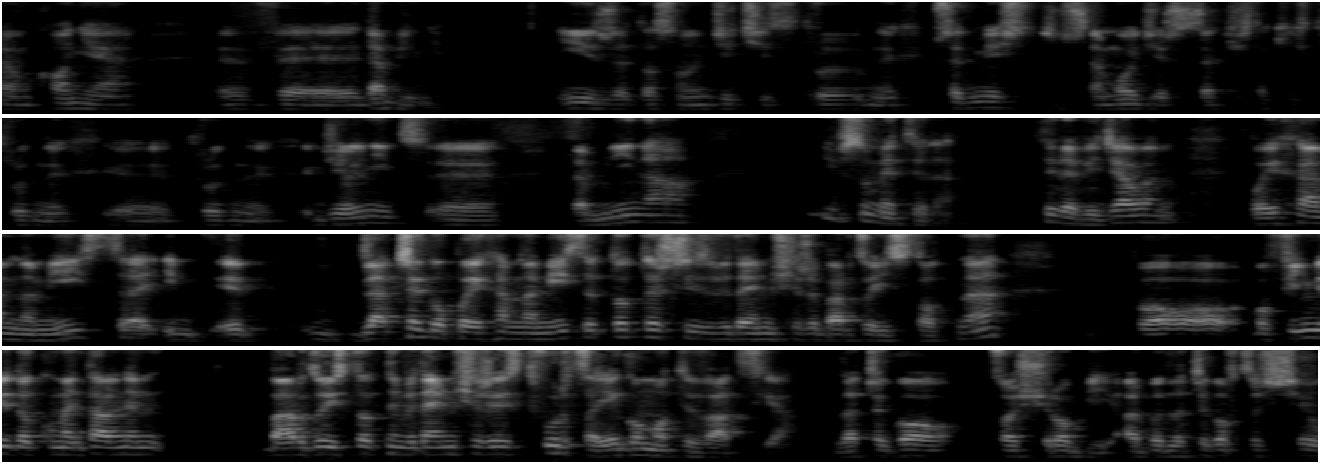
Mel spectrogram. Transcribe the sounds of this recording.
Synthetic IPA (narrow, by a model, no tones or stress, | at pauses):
jɔ̃w̃kʰɔɲɛ | vd̪ablʲḭɲɛ | iʐɛt̪ɔsɔ̃w̃d͡ʑet͡ɕist̪ɾud̪nɘxpʂɛd̪mʲjeɕɨ̥t̪amwɔd͡ʑɛʂz̥jakʲiɕt̪akʲixt̪ɾud̪nɘxt̪ɾud̪nɘ̰xd͡ʑɛlɲit̪s | d̪̥ablʲina | ifsumʲjɛt̪ɘlɛ̰ | t̪ɘlɛvʲjed͡ʑawɛm | pɔjɛxawɛmnamʲjejst̪sɛ̰ʔi | d̪lat͡ʂɛɡɔpɔjɛxawɛmnamʲjejst̪sɛt̪ɔt̪ɛʂjɛst̪vɘd̪ajɛmʲiɕɛʐɛbaɾd̪zɔist̪ɔt̪nɛ | bɔbɔffʲilmʲjɛd̪ɔkumɛnt̪alnɘm | baɾd̪zɔist̪ɔt̪nɘmvɘd̪ajɛmʲiɕɛʐɛjɛst̪tːfuɾt̪sajɛɡɔmɔt̪ɘva̰t̪sʲja̰d̪lat͡ʂɛɡɔt̪sɔɕɾɔbʲiʔa̰lbɔd̪lat͡ʂɛɡɔt̪sɔɕɕɛ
